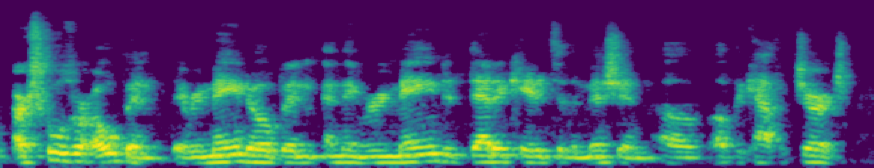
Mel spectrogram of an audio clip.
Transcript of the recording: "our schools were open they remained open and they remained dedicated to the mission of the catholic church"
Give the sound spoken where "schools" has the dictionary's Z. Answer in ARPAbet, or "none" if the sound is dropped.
Z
